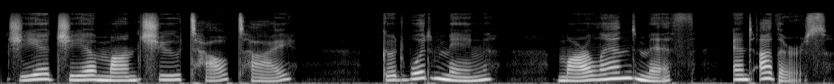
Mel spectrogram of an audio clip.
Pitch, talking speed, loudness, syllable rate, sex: 205 Hz, 80 wpm, -15 LUFS, 2.4 syllables/s, female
